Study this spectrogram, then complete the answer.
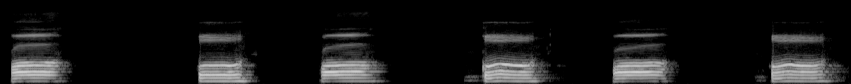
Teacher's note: Jadi enggak ada keluar udara ya. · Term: huruf qof, huruf kof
